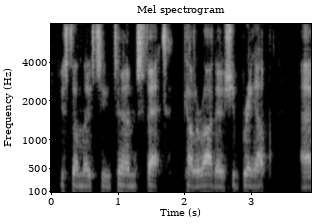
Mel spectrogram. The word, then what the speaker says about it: PhET: many of you are aware of the the fets uh i'm gonna try and do this now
